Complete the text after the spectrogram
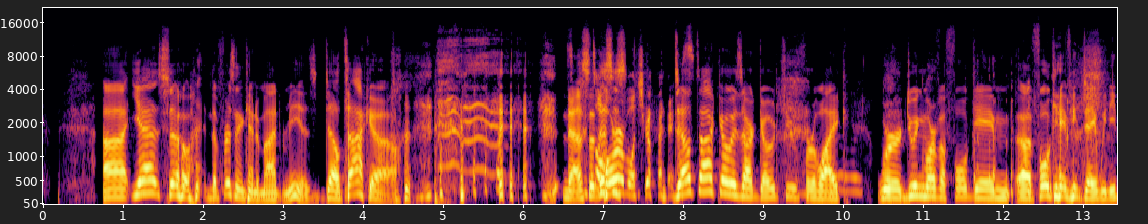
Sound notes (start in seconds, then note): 4.3 laughing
